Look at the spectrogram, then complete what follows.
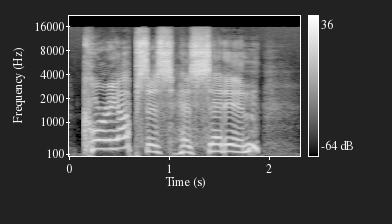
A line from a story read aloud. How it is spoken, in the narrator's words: said Renshaw nervously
